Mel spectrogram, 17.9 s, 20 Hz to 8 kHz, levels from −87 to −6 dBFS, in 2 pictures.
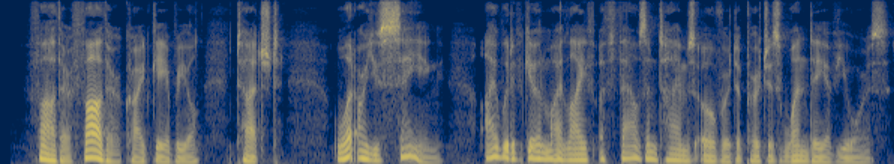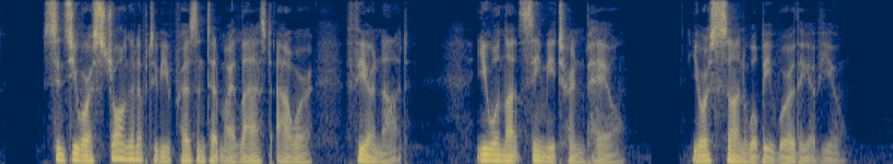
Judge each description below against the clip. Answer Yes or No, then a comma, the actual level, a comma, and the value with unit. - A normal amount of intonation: Yes, average, 4.3 semitones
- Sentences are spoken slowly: No, average, 180 wpm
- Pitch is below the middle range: Yes, very low, 80 Hz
